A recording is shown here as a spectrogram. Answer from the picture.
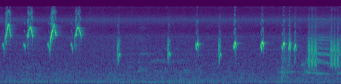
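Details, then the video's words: Long-tailed shrike singing to stir other shrikes into responding: clustered high chirps, then single sharp notes about half a second apart, ending in a buzzy, rattling phrase. "Cendet Gacor Full Emosi Bongkar Materi Bikin Cendet Lain Langsung Panas Nyaut Ikutan Bunyi"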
